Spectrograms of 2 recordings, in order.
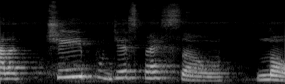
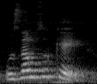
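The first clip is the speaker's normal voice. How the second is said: usual speaking voice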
